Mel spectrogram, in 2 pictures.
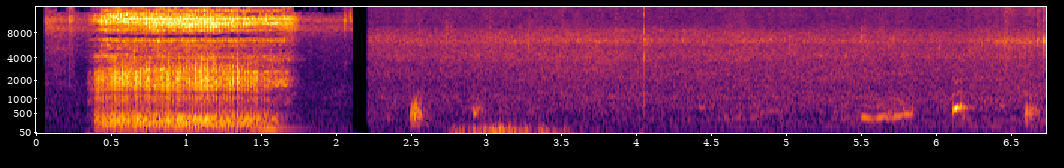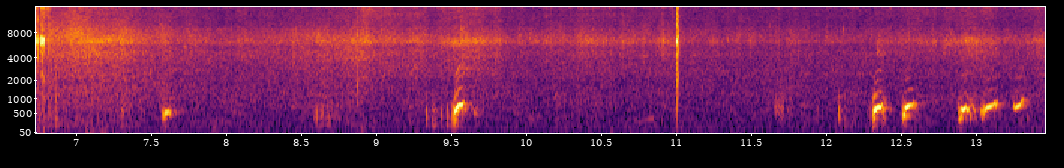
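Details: Black pug asleep, making short squeaky hiccup-like sounds at irregular intervals, in clusters toward the end, after a loud burst of noise at the start.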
